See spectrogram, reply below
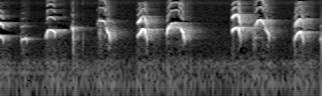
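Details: A cockatiel aged four months sings loud, arched whistles that rise and drop, delivered in quick bursts of two or three with brief gaps, rich in harmonics.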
